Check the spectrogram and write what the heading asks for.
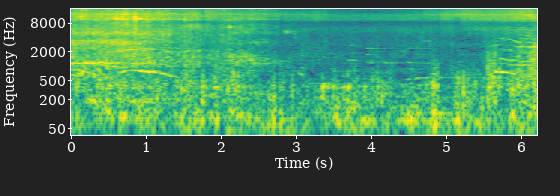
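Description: Steel roller coaster's mine-car train running along its track, with a steady rumble and wind buffeting the microphone; it eases a little midway and builds again near the end. A few riders' voices are heard near the start.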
